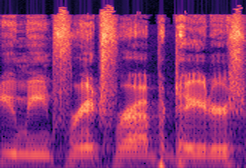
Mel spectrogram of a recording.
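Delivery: quiet, creaky character voice. Showing the impression they say they do best, Carl from Sling Blade. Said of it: "I do the best is Carl from Sling Blade".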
